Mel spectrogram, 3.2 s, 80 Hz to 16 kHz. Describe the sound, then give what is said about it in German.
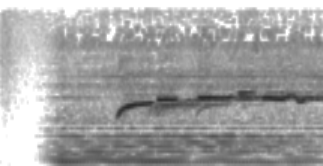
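A clear, sustained whistled melody glides and steps between notes over soft, steady instrumental backing, the intro of the biggest pop hit of 1991, released in November 1990. No one speaks. “Wir fangen mit der schönsten Pfeiferei des Jahres 1991 an.”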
